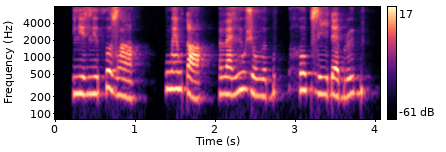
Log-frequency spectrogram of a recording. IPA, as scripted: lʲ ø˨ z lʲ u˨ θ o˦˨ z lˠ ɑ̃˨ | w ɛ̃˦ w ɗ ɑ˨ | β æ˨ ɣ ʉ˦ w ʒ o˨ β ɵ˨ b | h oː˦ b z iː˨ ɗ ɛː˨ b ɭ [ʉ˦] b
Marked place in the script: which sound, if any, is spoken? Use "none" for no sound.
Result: ʉ˦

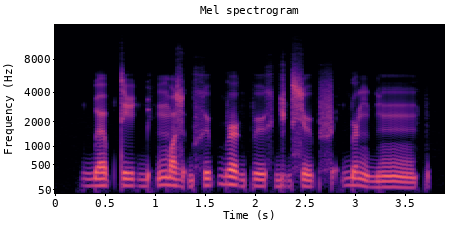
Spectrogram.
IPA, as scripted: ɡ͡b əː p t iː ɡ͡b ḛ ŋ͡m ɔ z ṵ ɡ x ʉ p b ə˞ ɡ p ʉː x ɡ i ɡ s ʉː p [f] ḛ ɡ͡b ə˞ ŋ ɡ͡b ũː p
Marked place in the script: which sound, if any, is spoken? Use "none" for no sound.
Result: f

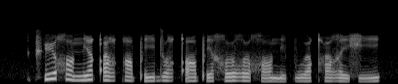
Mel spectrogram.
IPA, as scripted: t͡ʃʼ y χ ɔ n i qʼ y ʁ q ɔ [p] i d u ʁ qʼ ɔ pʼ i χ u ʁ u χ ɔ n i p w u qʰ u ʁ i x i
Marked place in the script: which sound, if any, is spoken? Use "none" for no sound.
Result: pʼ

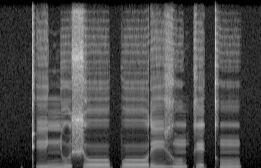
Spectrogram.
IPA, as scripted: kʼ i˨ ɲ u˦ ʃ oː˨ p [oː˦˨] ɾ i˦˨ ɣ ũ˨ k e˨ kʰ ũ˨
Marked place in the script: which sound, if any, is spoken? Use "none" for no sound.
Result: oː˨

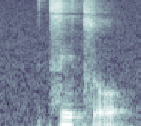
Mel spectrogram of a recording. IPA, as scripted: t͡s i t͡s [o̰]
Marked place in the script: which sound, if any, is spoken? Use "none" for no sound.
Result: o̰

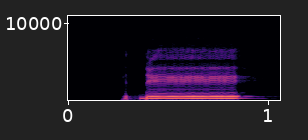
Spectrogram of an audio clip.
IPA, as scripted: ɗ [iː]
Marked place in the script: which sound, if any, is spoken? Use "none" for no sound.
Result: eː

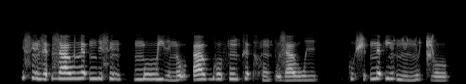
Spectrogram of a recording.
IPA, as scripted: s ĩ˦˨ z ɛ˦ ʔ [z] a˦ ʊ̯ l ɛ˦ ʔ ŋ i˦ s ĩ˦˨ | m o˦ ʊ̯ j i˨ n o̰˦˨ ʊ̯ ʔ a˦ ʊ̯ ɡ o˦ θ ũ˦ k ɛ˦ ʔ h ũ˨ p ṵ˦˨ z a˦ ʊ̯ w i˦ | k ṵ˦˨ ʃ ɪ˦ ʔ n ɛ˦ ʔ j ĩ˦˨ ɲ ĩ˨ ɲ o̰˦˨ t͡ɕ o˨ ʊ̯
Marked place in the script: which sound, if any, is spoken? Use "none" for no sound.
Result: z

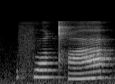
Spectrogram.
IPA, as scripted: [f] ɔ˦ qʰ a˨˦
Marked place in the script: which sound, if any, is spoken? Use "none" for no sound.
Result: f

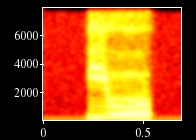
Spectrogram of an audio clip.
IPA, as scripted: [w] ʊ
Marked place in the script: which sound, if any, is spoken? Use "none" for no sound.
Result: j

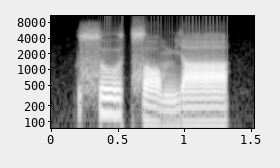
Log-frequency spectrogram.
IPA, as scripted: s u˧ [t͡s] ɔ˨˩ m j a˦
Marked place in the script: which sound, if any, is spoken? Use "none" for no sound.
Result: t͡s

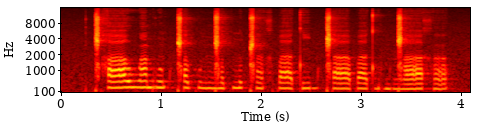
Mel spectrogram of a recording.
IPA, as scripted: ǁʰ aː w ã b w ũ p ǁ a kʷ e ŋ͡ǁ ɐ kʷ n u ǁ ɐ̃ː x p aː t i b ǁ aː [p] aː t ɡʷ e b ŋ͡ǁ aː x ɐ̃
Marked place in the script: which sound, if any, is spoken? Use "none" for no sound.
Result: p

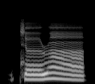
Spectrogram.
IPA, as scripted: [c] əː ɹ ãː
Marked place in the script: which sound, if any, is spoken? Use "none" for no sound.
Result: c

